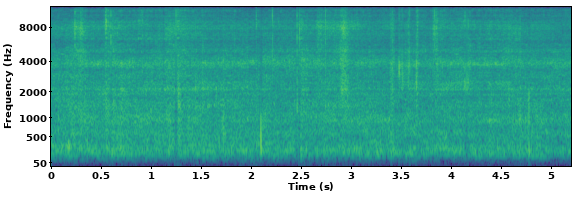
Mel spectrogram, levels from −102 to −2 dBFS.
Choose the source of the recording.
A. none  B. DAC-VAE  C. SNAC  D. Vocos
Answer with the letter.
C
